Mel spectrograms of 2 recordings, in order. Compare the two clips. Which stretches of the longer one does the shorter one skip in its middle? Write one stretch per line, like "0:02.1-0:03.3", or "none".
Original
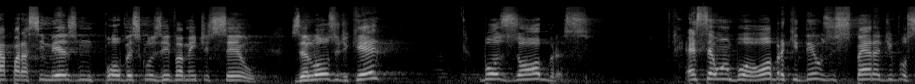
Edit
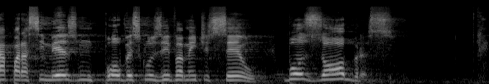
0:02.7-0:04.7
